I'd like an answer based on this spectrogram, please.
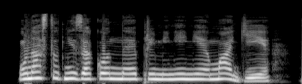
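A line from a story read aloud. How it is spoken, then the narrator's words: Sighing. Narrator (Russian): вздохнула я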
